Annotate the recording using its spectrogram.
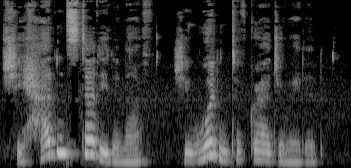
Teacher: we are going to have a stress on a negative and a stress on the main verb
